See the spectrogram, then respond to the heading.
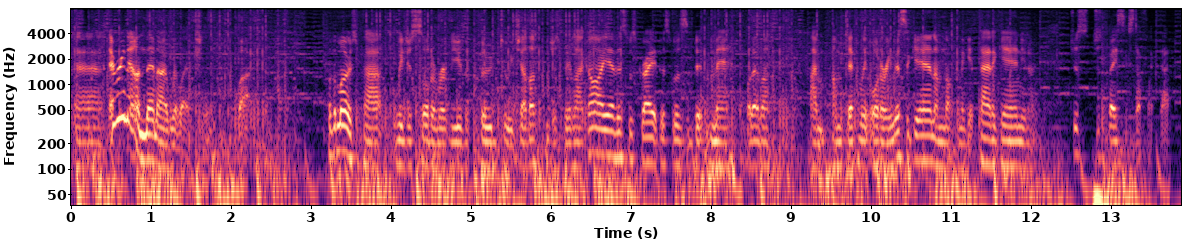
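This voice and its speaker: A man's voice: on the low side, animated, fast talker, music in the background. A man hosting a gaming video, talking in a rambling, laid-back way with a nasal, congested voice from a cold he is getting over. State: recovering from a cold, stuffy nose. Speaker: gaming channel host. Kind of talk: casual commentary over gameplay.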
